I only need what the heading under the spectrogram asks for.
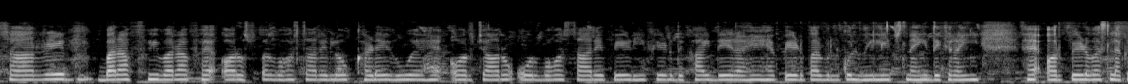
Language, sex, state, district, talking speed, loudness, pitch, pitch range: Hindi, female, Bihar, Saharsa, 210 wpm, -20 LUFS, 215 Hz, 210-220 Hz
